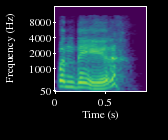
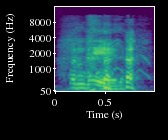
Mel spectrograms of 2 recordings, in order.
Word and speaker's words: Pandher: It is Pandher. – Oh, wow, that's a tough one. – Pandher.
